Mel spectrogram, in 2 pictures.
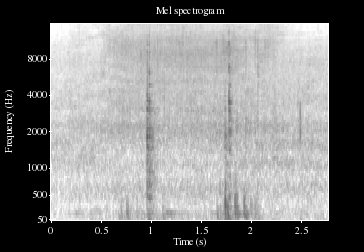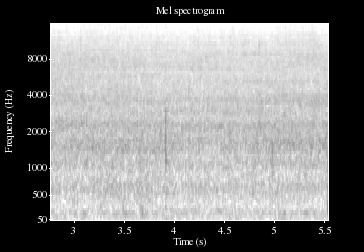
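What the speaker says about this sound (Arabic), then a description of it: "هبتدي بقى احط اللحمه اللي طالعه من المرقه" Pieces of boiled meat lifted from the broth drop into a hot pan with two sharp sizzling bursts, then settle into a steady, soft frying hiss with occasional small pops.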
